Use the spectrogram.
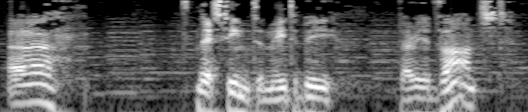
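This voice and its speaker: An actor playing a cool, educated English athlete with an English accent, understated and dryly sceptical in a radio drama. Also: male voice, on the low side, animated, unhurried. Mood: guarded. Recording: muffled radio drama with music behind.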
